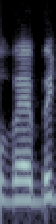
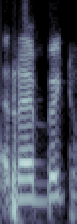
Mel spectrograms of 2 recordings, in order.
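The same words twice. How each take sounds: First: वेबिट with W replacing the R of rabbit; child's gliding error. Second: Said in the usual way. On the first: Retold or imitated. Lecturer shows a child's gliding, वेबिट with W for R. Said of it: "gliding है". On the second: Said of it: "उसको वेबिट बोलना".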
